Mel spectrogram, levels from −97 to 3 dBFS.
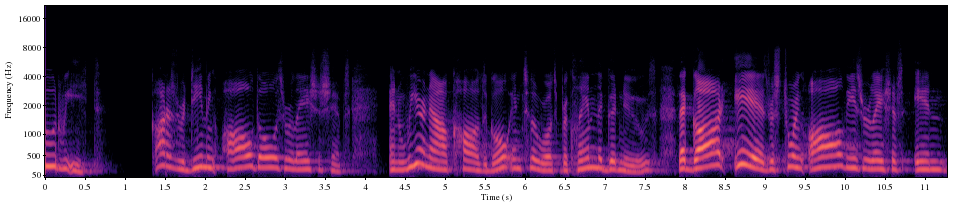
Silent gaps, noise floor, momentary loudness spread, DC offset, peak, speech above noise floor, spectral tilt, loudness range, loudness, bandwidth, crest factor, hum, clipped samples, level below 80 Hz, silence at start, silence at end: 1.05-1.33 s; -61 dBFS; 12 LU; under 0.1%; -14 dBFS; 28 dB; -9 dB/octave; 5 LU; -34 LUFS; 6.6 kHz; 20 dB; none; under 0.1%; -86 dBFS; 0 s; 0 s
